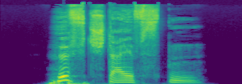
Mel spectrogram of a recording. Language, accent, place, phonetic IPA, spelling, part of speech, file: German, Germany, Berlin, [ˈhʏftˌʃtaɪ̯fstn̩], hüftsteifsten, adjective, De-hüftsteifsten.ogg
- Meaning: 1. superlative degree of hüftsteif 2. inflection of hüftsteif: strong genitive masculine/neuter singular superlative degree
